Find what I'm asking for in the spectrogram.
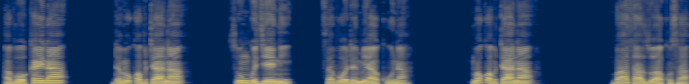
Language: Hausa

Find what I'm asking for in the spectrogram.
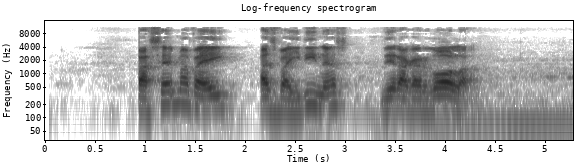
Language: Occitan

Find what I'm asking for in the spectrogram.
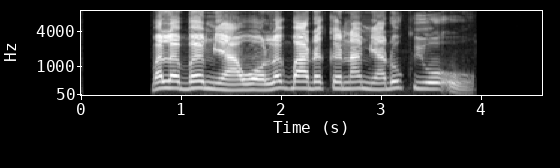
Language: Ewe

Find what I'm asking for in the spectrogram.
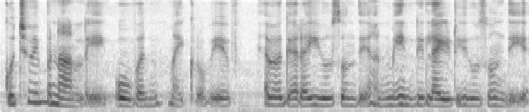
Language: Punjabi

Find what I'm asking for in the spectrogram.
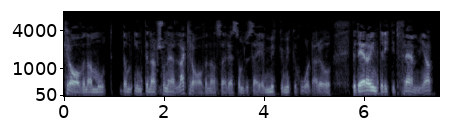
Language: Swedish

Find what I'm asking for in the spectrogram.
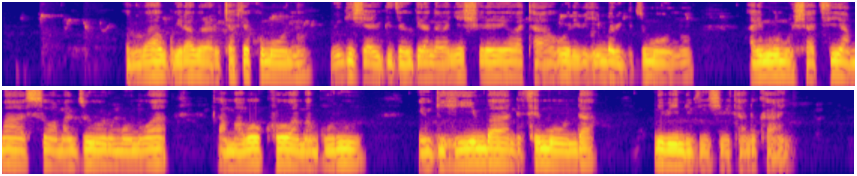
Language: Rundi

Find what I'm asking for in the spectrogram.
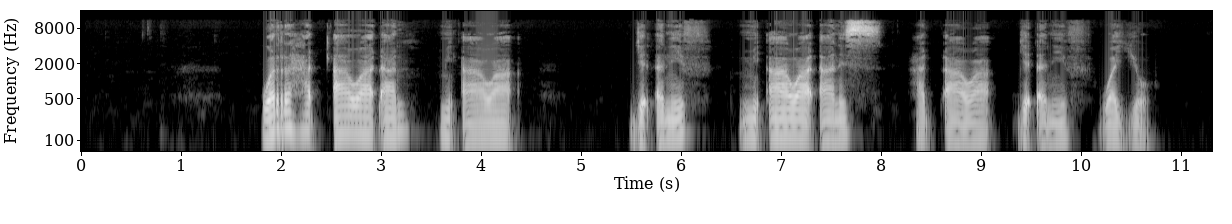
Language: Oromo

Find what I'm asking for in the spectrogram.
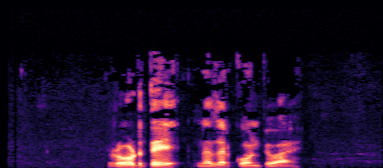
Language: Dhatki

